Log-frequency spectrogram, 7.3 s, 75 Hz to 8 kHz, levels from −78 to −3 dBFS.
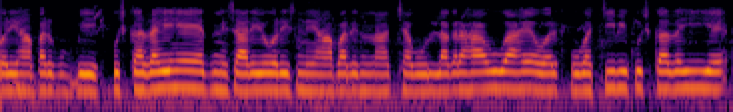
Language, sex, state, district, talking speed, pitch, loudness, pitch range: Hindi, female, Chhattisgarh, Bilaspur, 235 wpm, 190 Hz, -29 LUFS, 185-200 Hz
